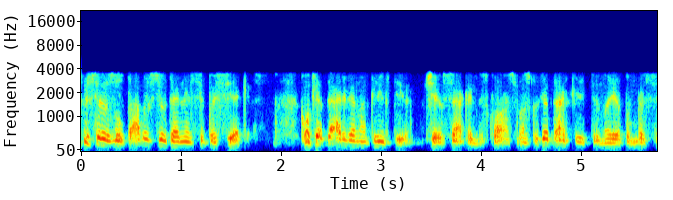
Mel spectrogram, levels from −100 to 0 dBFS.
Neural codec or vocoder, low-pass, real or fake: codec, 16 kHz, 8 kbps, FunCodec, trained on Chinese and English, 25 frames a second; 3.6 kHz; fake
